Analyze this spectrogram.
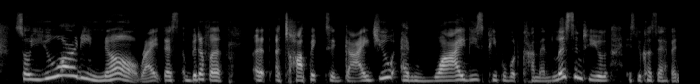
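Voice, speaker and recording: A woman's medium-pitched voice at a fairly quick pace, lively in intonation, dry and close with no echo, over a quiet background. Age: 40s. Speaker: author and presentation trainer. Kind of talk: interview.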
